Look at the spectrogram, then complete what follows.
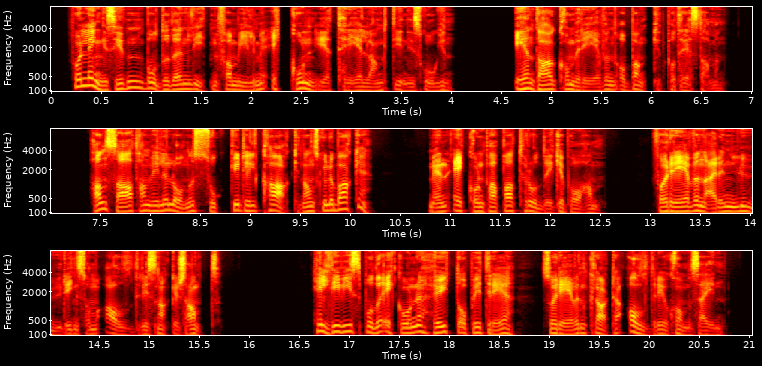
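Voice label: Norwegian childrens book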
